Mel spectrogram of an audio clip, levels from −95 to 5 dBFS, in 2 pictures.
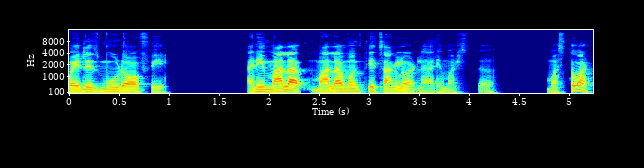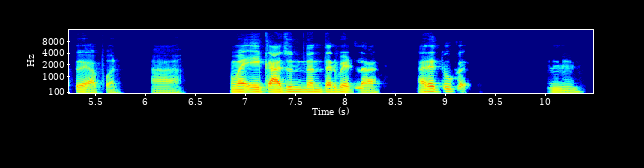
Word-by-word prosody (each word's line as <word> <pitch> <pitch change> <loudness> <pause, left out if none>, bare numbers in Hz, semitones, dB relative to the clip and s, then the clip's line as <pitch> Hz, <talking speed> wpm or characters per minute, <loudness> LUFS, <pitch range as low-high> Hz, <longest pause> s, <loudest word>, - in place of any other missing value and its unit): पहिलेच 120 +1 +1
mood 125 0 -1
off 115 -1 +2
आहे. 90 -1 -9 0.9
आणि 130 +4 +1
मला 130 +1 +6 0.2
मला 120 +4 +4
मग 130 0 -1
ते 135 - +1
चांगलं 115 -2 -1
वाटलं, 100 -4 -5
अरे 105 +5 -9
मस्त 100 -1 -14 0.7
मस्त 100 +4 -9
वाटतोय 130 -7 0
आपण. 95 0 -6 0.3
हां, 100 -1 -10 0.6
मग 125 - +4
एक 125 +1 +1
अजून 130 +4 +4
नंतर 130 0 0
भेटला. 115 -4 -2 0.5
अरे 150 - +5
तू 150 - -2
क - - 0 0.9
हं. 110 0 -9
120 Hz, 150 wpm, -22 LUFS, 105-130 Hz, 0.9 s, मला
